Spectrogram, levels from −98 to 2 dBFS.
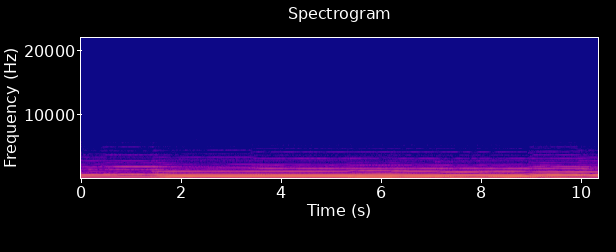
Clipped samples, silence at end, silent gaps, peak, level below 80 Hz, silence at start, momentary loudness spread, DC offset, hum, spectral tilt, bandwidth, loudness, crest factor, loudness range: under 0.1%; 0 s; none; -28 dBFS; -58 dBFS; 0 s; 7 LU; under 0.1%; none; -8.5 dB/octave; 4.4 kHz; -39 LUFS; 12 dB; 2 LU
